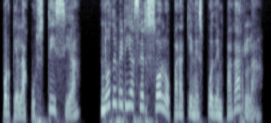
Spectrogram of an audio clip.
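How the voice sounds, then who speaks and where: A determined young lawyer, firm and protective, speaks with earnest conviction in a told story, as a woman narrator puts him on. The voice rises and falls in a lively way and sits on a mellow, warm tone. It sounds dry and close. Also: on the high side, moderate pace, no echo.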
